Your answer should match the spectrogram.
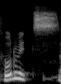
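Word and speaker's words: Hurwitz: uh, tā ir, kā jau minēju, Dēmijas Čezela filma, un mūziku tā ir sarakstījis uh, Justins uh, Hervits, Hurvits. Uh, nezinu, kā mēs viņu latviešu tā smuki izrunāsim, bet uh, viņš arī sarakstīja uh, citām Čezela filmām mūziku, tostarp arī Lālēnu, par ko viņš dabūja Oskaru.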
